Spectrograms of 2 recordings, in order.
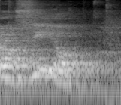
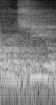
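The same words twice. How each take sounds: First: It is said with an accent from Spain. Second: It is said with a Mexican accent. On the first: "Con acento español" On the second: "con acento mexicano"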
